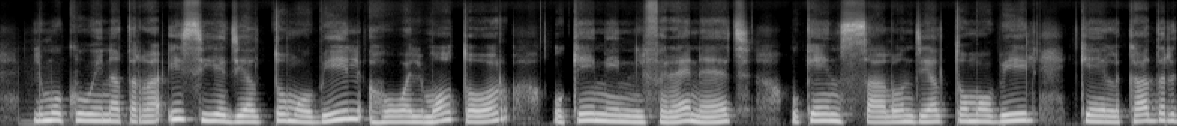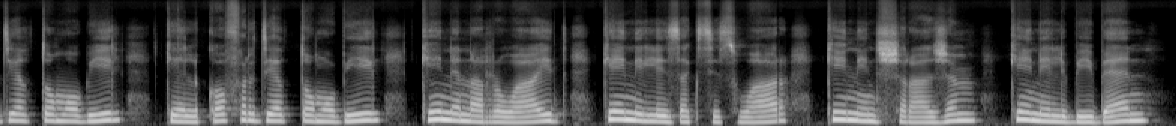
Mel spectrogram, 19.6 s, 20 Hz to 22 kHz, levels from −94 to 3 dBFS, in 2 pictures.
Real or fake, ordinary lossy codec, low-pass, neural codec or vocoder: fake; none; none; autoencoder, 48 kHz, 128 numbers a frame, DAC-VAE, trained on Japanese speech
